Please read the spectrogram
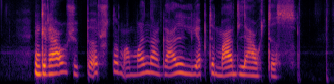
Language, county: Lithuanian, Tauragė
